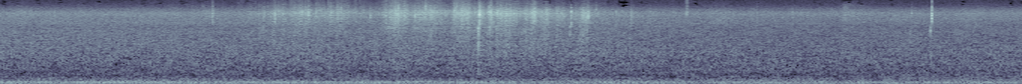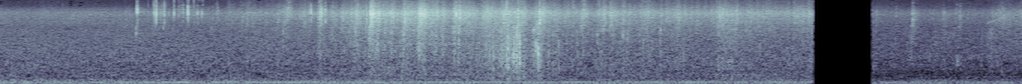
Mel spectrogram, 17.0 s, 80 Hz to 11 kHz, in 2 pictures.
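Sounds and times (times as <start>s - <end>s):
low background hum: 0.0s - 17.0s
dry leaves crackling under feet: 2.0s - 5.8s, 9.6s - 15.3s.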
